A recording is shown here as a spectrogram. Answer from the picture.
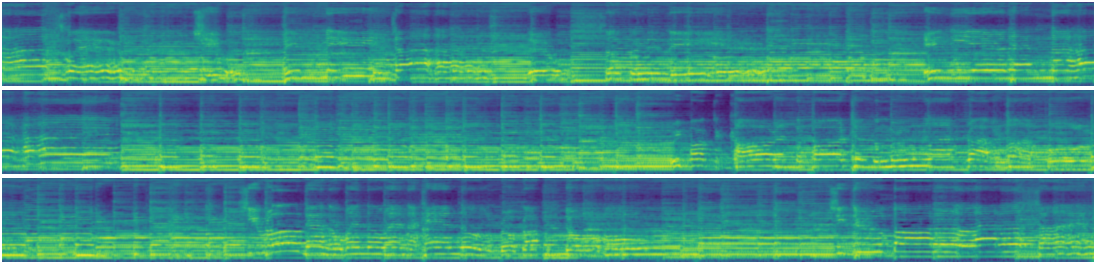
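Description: Steel-string acoustic guitar played solo in a country style, strummed chords with picked melody lines over them. The playing dips briefly about eighteen seconds in, then carries on.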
